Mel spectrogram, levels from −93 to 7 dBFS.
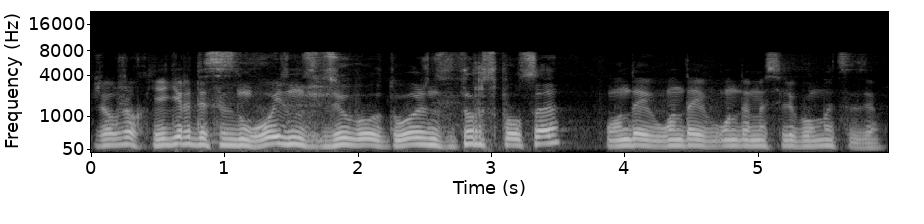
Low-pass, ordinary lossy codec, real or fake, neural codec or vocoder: none; none; real; none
